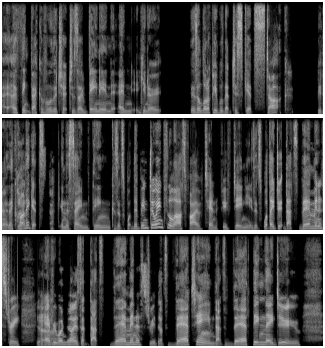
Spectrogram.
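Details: Adult speaker; normal speech.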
